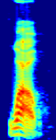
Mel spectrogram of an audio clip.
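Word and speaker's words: guau: say bar in spanish no they say maybe wow wow like wow yeah g u a u g u a u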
